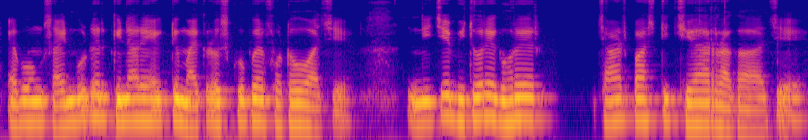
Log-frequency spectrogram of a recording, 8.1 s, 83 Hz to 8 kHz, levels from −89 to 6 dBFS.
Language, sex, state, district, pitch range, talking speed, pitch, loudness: Bengali, male, Assam, Hailakandi, 145-165 Hz, 110 wpm, 155 Hz, -17 LUFS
